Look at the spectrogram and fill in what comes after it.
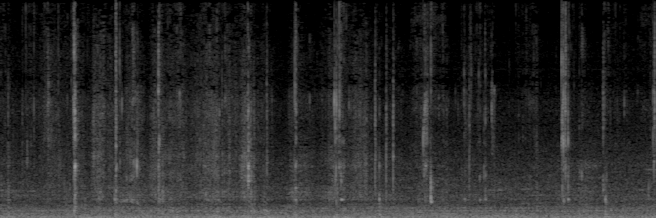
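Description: Quiet chewing: scattered small wet clicks and smacks of a person eating a burger, over a low steady hum.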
